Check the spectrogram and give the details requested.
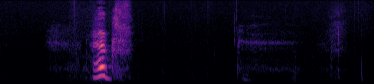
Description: I woke up quite sneezy and recorded a few. Hope it's not a cold!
